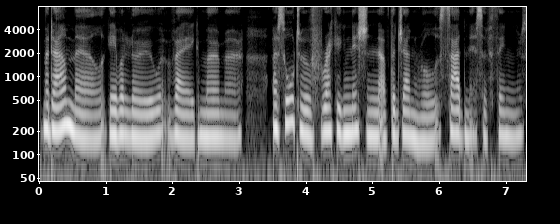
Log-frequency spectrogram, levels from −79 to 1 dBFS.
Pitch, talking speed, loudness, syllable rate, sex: 180 Hz, 140 wpm, -17 LUFS, 4.2 syllables/s, female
